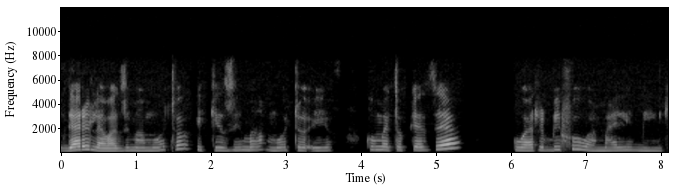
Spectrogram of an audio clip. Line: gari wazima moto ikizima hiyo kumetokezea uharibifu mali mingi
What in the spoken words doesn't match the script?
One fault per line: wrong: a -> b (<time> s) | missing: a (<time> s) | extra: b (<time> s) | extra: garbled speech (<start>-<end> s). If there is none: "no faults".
extra: la (0.4 s)
extra: moto (2.7 s)
extra: wa (7.0 s)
